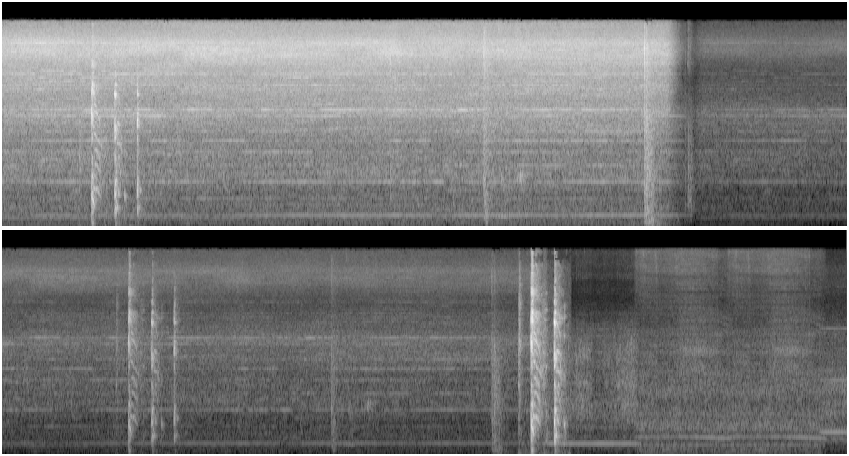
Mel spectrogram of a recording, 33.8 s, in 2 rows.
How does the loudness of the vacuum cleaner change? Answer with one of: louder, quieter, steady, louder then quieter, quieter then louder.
quieter then louder.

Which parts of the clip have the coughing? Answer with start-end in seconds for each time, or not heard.
1.6-2.9, 19.1-20.4, 27.2-28.2.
